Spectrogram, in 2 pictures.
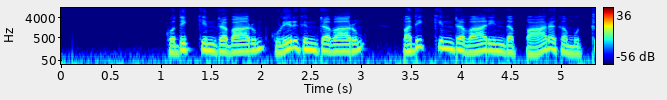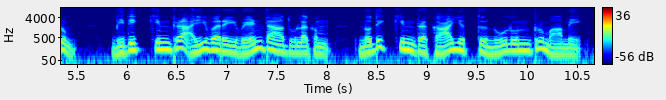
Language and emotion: Tamil, neutral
